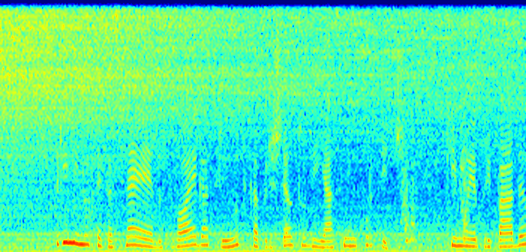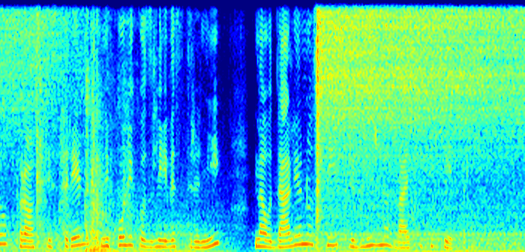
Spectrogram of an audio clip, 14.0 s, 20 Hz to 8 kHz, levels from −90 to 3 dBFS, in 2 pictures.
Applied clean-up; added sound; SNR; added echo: none; Sliding door / Hiss; 3 dB; none.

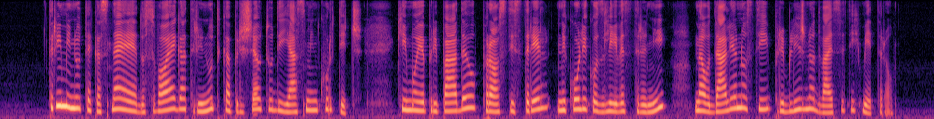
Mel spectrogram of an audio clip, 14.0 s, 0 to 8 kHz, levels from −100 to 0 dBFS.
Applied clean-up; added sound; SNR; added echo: none; none; none; none.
